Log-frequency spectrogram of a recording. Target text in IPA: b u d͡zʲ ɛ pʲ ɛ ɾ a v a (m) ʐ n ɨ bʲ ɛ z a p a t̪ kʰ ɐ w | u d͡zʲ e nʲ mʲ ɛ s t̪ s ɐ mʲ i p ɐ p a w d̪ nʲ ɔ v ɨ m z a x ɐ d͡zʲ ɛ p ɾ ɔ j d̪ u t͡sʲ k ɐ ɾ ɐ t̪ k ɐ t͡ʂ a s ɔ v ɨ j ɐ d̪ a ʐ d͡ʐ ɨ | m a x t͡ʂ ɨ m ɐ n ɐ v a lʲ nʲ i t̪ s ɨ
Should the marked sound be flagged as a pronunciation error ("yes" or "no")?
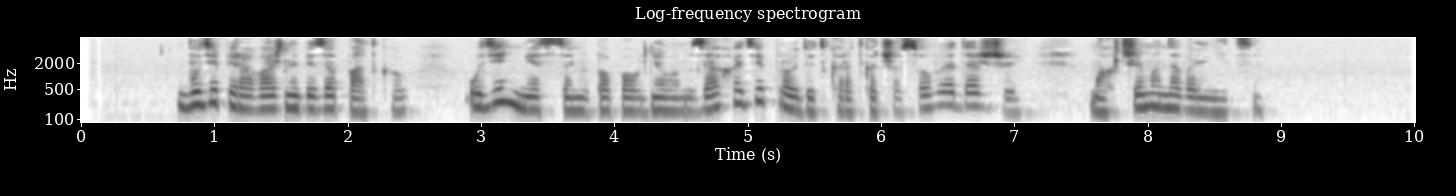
yes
